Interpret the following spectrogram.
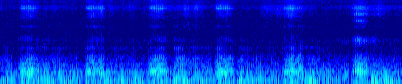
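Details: Up-close recording of a grey cat purring loudly: a deep, even buzzing rumble broken into breath cycles roughly every one to one and a half seconds, with short airy inhalation hisses between them.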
